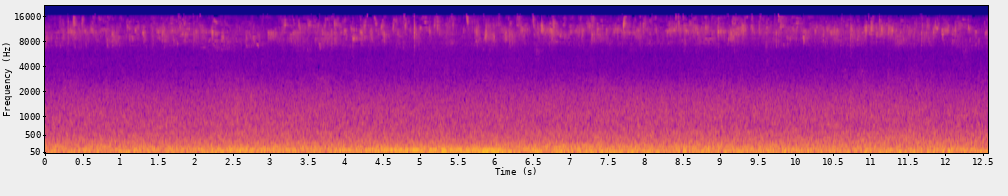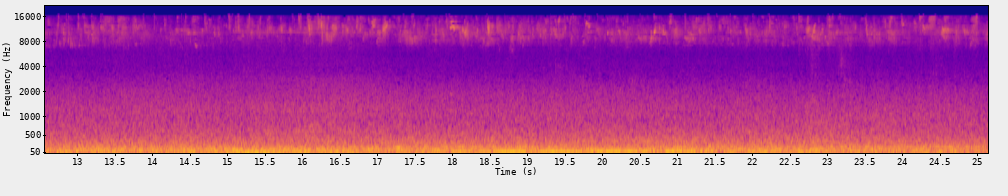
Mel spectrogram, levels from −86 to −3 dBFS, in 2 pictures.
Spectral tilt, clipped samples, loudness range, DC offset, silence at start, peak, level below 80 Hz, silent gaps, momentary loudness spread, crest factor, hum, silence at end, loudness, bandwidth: -6 dB/octave; under 0.1%; 3 LU; under 0.1%; 0 s; -8 dBFS; -26 dBFS; none; 4 LU; 14 dB; none; 0 s; -24 LUFS; 17 kHz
